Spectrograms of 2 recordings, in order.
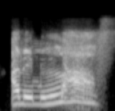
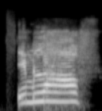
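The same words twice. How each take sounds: First: Said in the usual way. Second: Him laugh, said higher and pressing hard on laugh; stress on laugh. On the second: Real, not acted. Retelling her ex's reaction, emphatic repeat stressing laugh. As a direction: lean into laugh with disbelief.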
